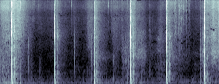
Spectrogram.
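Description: Hammer striking a tree trunk, five sharp knocks about three-quarters of a second apart.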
